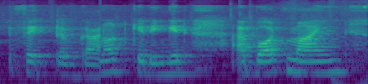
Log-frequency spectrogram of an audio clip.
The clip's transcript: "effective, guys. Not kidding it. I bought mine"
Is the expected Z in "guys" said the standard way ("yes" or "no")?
no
